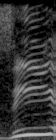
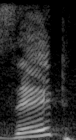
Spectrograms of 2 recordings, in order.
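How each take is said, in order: First: The letter is said the American way, as zee. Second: The letter is said the British way, as zed.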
